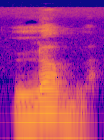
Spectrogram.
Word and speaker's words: homme: Et ensuite, on a l'homme qui a un H muet. Donc, c'est comme si ce H n'existait pas. Et donc, on devra dire l'homme.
